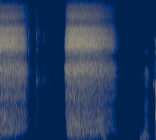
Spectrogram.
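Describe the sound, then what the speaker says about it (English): Two long, loud breaths drawn in close to the mic during Tibetan yoga practice, separated by a short silence, with a faint breathy trace before a final brief inhale starts. "We'd do a double inhale."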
